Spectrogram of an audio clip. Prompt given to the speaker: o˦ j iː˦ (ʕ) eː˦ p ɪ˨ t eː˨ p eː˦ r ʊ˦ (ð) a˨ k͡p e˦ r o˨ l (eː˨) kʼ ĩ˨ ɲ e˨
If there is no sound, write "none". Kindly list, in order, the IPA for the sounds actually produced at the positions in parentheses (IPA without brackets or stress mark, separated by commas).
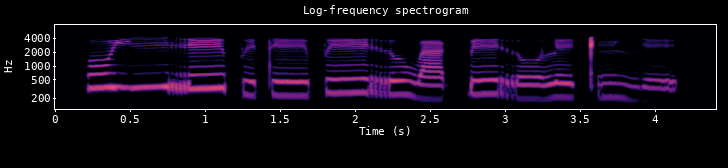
r, w, e˨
